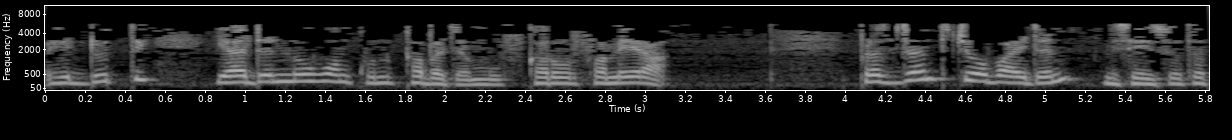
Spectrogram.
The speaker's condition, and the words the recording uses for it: None; typical speech.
